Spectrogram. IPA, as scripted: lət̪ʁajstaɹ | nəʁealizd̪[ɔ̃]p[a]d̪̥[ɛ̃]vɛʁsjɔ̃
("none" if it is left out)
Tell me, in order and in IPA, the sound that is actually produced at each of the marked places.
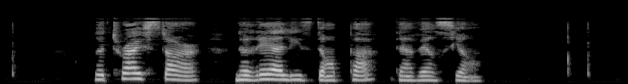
ɔ̃, a, ɛ̃

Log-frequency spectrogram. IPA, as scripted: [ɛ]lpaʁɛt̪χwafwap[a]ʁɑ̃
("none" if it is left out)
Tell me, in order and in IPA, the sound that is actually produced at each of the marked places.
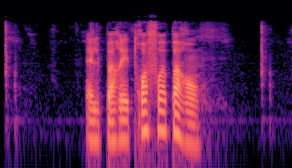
ɛ, a

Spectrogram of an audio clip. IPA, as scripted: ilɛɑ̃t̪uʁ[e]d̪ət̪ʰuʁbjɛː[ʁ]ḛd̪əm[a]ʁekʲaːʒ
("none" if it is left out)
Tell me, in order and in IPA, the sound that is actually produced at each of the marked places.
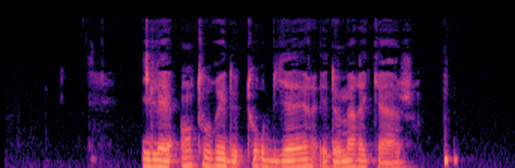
e, ʁ, a

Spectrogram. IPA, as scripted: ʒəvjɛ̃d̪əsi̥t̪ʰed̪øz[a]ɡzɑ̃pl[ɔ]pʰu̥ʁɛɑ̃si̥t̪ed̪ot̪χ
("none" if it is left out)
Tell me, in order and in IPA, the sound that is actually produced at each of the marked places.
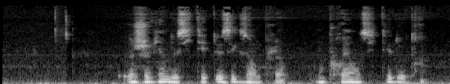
ɛ, ɔ̃

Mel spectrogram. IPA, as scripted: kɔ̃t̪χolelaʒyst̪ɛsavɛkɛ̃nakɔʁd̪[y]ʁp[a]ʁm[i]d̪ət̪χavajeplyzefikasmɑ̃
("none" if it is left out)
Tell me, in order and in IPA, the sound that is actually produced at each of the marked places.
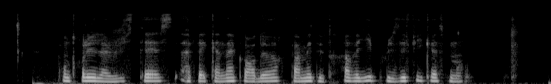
œ, ɛ, ɛ

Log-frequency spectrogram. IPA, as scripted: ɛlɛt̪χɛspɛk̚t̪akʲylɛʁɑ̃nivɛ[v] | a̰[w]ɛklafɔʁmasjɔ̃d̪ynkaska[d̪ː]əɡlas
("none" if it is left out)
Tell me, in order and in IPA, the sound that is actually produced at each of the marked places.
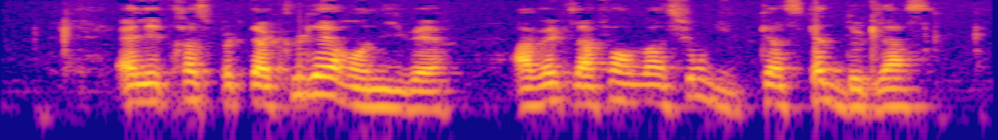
ʁ, v, d̪ː

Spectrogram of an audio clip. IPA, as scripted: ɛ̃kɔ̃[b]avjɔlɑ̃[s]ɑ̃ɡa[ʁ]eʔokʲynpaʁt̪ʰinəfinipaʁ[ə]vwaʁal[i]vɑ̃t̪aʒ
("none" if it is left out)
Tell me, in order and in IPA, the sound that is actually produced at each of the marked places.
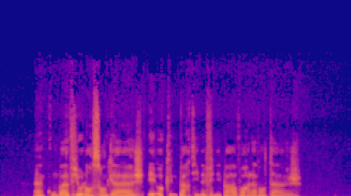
b, s, ʒ, a, a

